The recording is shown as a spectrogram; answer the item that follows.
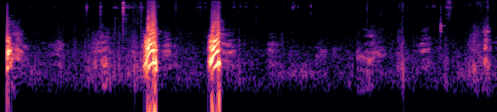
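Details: Pet poodles playing wildly: two loud, sharp barks about a second apart, with softer whines, snuffles and faint voices between them.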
